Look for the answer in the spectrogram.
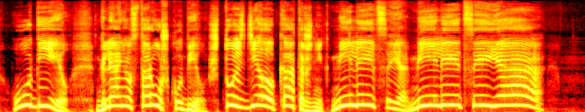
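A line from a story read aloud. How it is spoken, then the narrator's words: Woman's piercing loud wail. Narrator (Russian): Баба вопила так пронзительно, так громко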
